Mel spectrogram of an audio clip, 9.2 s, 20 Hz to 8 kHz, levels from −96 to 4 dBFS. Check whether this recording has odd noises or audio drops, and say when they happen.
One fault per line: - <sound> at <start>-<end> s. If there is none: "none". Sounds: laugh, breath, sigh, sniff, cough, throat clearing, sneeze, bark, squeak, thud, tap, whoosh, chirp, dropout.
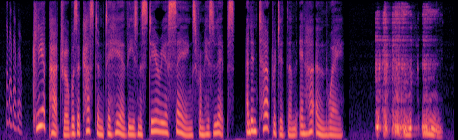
- chirp at 0.1-0.5 s
- throat clearing at 7.5-8.9 s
